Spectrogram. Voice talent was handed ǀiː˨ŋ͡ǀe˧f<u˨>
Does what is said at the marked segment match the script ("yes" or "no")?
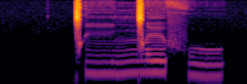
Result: yes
